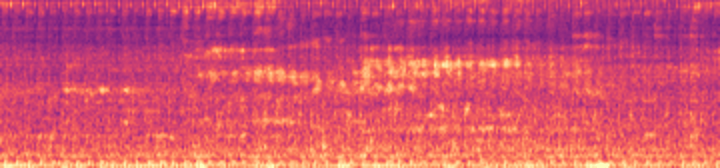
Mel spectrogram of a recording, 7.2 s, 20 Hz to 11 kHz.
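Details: Bajaj Pulsar 2009 model motorcycle, engine cold, mic held close: fast dry ticking from the top of the engine at idle, tappet noise from excessive valve clearance, before tappet adjustment by a mechanic.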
